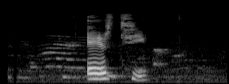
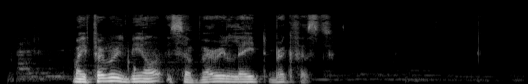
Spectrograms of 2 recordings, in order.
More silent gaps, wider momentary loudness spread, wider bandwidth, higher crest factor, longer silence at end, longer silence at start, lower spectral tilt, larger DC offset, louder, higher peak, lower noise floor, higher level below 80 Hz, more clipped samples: neither; first, 22 LU vs 16 LU; about the same, 11.5 kHz vs 11 kHz; about the same, 18 dB vs 20 dB; second, 0.85 s vs 2 s; first, 0.5 s vs 0.2 s; second, -2.5 dB/octave vs -6.5 dB/octave; neither; about the same, -20 LUFS vs -20 LUFS; second, -6 dBFS vs -2 dBFS; second, -52 dBFS vs -65 dBFS; second, -76 dBFS vs -54 dBFS; neither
